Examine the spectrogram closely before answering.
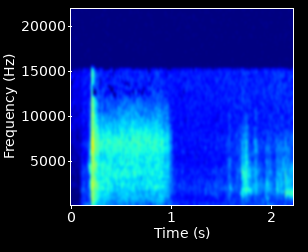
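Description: A fireplace being switched on: a sharp click, then a steady whooshing hiss that lasts under a second before dropping away, followed by a few faint soft clicks.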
